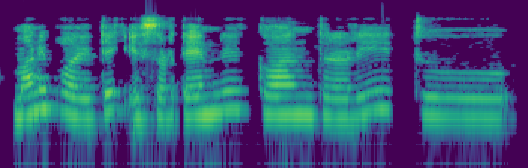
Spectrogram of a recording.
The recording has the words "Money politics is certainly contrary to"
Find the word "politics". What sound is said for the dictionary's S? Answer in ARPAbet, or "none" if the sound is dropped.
none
